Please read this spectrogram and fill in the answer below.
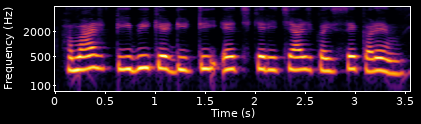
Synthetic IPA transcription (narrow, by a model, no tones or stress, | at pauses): həmaɾʈibikeɖiʈiʔet͡ʃkeɾit͡ʃaɾd͡ʒkəjsekəɾem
